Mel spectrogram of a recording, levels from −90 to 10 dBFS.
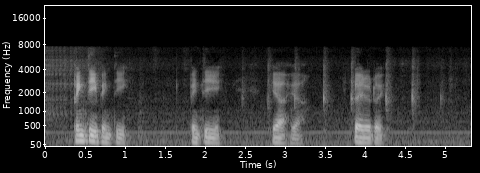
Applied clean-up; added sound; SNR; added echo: none; none; none; none.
